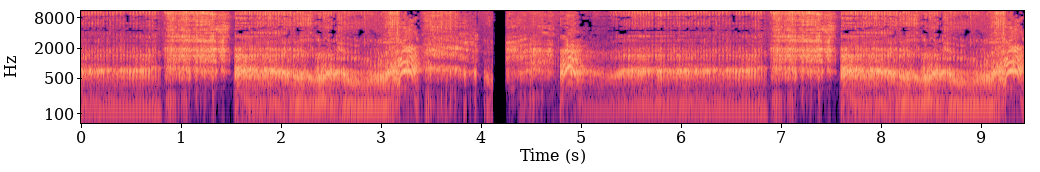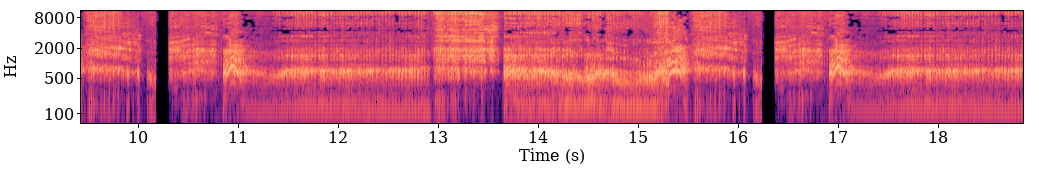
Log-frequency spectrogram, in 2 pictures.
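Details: Rottweiler growling in long sustained rumbles with harmonic bands, broken by short pauses and occasional sharp bark bursts, a pattern repeating several times across the recording.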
